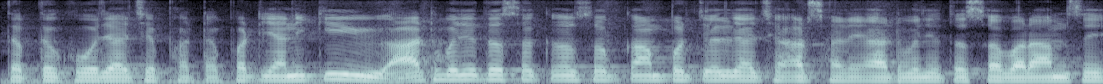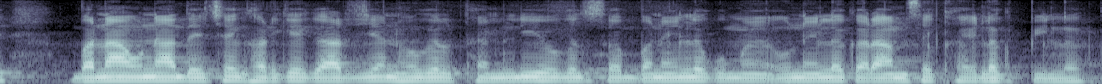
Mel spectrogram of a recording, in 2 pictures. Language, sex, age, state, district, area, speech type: Maithili, male, 18-30, Bihar, Muzaffarpur, rural, spontaneous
